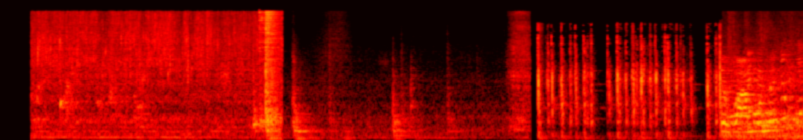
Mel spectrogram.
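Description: Water running from a kitchen tap into a stainless-steel sink during dishwashing, a steady splashing that ends with a louder gush. Later comes a quick run of short scratchy strokes, followed by people talking near the end.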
